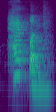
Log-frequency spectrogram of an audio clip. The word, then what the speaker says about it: happen: And then a word happen, happen also have two syllable, and the first and the stress is placed on the first syllable.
